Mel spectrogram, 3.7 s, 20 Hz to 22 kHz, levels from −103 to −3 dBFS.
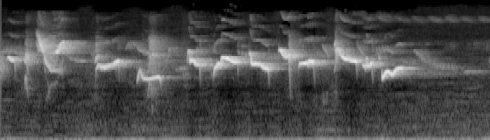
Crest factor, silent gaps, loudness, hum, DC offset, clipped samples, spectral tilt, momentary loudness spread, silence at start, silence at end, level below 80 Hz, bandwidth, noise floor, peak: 16 dB; none; -15 LUFS; none; under 0.1%; under 0.1%; 5 dB/octave; 7 LU; 0 s; 0.55 s; -52 dBFS; 15.5 kHz; -47 dBFS; -4 dBFS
